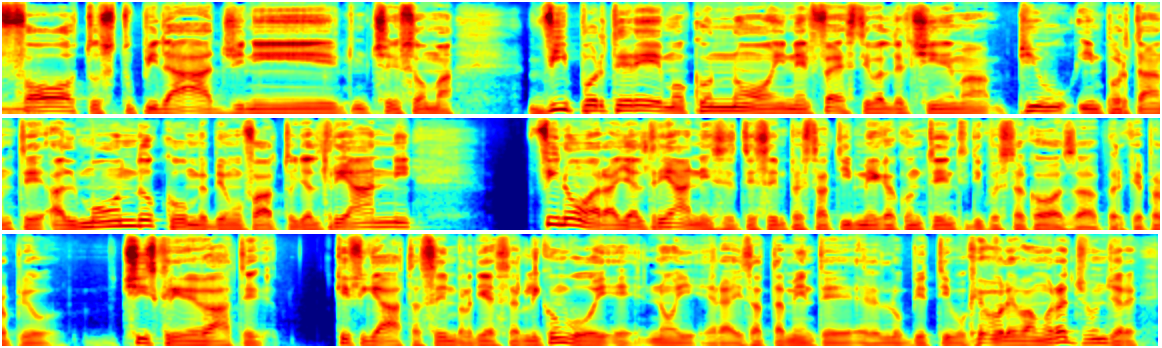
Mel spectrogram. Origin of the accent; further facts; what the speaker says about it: Milan, Lombardy, Italy; accent: Milanese; si sente troppo la mia cadenza milanese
